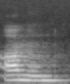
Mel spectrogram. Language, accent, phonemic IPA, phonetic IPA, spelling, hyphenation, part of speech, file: Armenian, Eastern Armenian, /ɑˈnun/, [ɑnún], անուն, ա‧նուն, noun, Hy-անուն.ogg
- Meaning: 1. name 2. given name, first name 3. title, denomination 4. prestige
